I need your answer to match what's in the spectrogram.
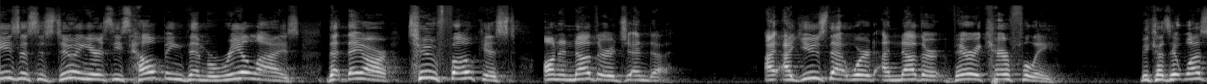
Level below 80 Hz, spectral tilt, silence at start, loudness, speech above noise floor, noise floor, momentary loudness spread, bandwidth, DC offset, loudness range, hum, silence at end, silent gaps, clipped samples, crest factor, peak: -56 dBFS; -4 dB/octave; 0 s; -19 LUFS; 41 dB; -59 dBFS; 8 LU; 17 kHz; under 0.1%; 2 LU; none; 0 s; none; under 0.1%; 16 dB; -2 dBFS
